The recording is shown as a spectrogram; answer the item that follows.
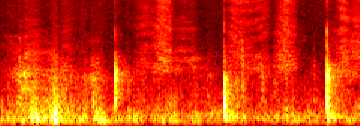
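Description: Faint taps and scratches of chalk writing on a blackboard, a handful of short sharp strokes.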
